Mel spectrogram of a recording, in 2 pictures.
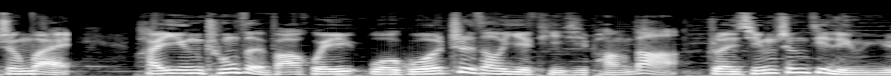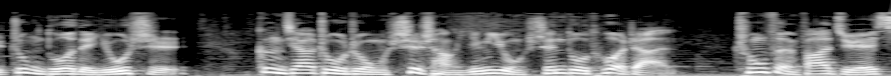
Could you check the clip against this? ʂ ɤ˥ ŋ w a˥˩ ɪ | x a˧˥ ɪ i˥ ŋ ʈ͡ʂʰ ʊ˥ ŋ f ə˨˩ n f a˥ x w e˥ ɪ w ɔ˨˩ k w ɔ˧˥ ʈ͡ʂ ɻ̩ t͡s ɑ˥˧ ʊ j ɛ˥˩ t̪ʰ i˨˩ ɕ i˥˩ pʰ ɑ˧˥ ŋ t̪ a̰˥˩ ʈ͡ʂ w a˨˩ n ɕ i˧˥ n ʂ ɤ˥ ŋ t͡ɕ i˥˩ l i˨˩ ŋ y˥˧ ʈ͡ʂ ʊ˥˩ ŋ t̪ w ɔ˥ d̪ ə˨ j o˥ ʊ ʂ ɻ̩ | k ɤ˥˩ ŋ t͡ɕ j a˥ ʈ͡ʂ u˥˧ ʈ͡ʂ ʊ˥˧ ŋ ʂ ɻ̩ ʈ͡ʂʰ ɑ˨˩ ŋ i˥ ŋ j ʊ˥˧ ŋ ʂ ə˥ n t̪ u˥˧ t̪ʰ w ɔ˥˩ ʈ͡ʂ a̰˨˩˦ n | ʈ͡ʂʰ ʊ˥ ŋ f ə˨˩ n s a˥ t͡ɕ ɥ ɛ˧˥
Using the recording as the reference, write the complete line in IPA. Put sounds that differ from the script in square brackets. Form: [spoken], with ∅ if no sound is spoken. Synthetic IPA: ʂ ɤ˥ ŋ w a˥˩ ɪ | x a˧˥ ɪ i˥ ŋ ʈ͡ʂʰ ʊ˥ ŋ f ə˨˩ n f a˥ x w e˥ ɪ w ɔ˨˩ k w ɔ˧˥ ʈ͡ʂ ɻ̩ t͡s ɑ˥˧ ʊ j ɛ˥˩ t̪ʰ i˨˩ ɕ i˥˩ pʰ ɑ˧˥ ŋ t̪ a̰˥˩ ʈ͡ʂ w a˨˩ n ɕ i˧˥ [ŋ] ʂ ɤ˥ ŋ t͡ɕ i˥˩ l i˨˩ ŋ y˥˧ ʈ͡ʂ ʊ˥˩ ŋ t̪ w ɔ˥ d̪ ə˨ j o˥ ʊ ʂ ɻ̩ | k ɤ˥˩ ŋ t͡ɕ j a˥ ʈ͡ʂ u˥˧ ʈ͡ʂ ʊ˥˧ ŋ ʂ ɻ̩ ʈ͡ʂʰ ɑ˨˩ ŋ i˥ ŋ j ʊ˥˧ ŋ ʂ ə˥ n t̪ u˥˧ t̪ʰ w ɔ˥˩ ʈ͡ʂ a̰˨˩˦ n | ʈ͡ʂʰ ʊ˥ ŋ f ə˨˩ n [f] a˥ t͡ɕ ɥ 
